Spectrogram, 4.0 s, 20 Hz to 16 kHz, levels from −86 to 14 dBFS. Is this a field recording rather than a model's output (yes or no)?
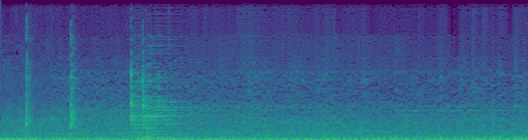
yes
